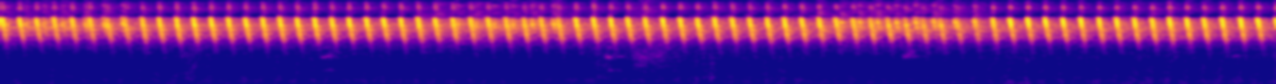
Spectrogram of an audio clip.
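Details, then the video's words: A Hill prinia from East Java delivers a continuous roll tembak: bright, high, machine-like trill of quick pulses, about four a second, holding an unchanging rhythm from start to finish. "PRENJAK GUNUNG ROLL TEMBAK"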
